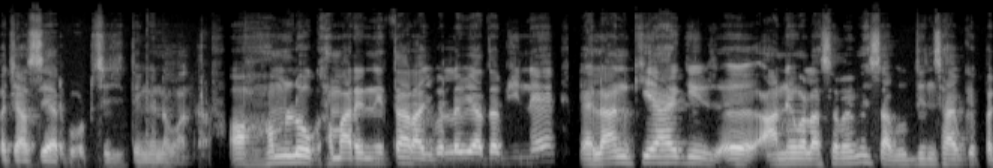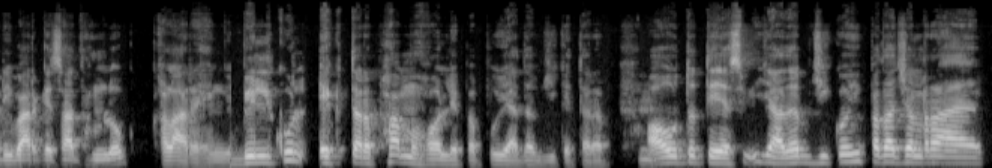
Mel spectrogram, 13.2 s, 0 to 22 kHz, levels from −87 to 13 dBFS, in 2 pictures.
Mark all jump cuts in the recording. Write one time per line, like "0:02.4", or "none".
0:01.4
0:03.8
0:08.1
